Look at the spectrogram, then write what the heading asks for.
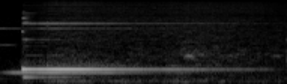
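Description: The Mac reminder chime called chime and bamboo sounds once, a soft bell-like ding that rings out and gradually decays, heard alone in a quiet room.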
